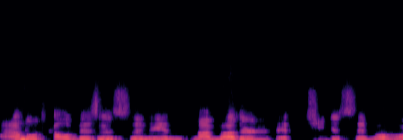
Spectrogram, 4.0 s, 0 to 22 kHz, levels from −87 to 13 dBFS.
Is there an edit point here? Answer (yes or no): no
